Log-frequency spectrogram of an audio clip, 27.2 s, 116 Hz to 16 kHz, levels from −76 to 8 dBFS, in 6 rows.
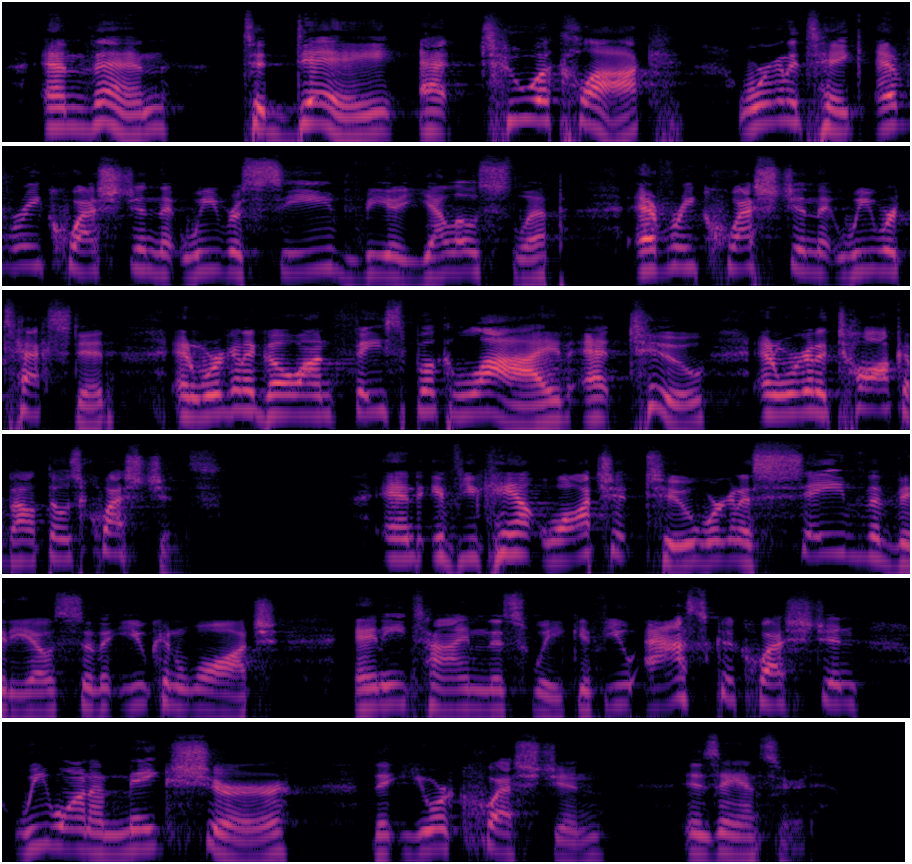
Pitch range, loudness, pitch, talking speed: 170-220 Hz, -32 LUFS, 195 Hz, 170 wpm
